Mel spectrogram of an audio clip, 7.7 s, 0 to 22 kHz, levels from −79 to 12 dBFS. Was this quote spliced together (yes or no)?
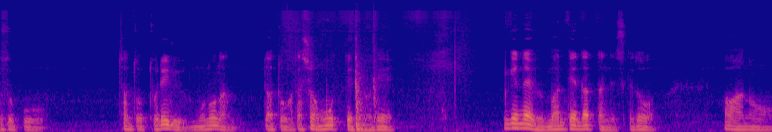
no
